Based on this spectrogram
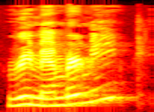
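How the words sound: It is said with question intonation.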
